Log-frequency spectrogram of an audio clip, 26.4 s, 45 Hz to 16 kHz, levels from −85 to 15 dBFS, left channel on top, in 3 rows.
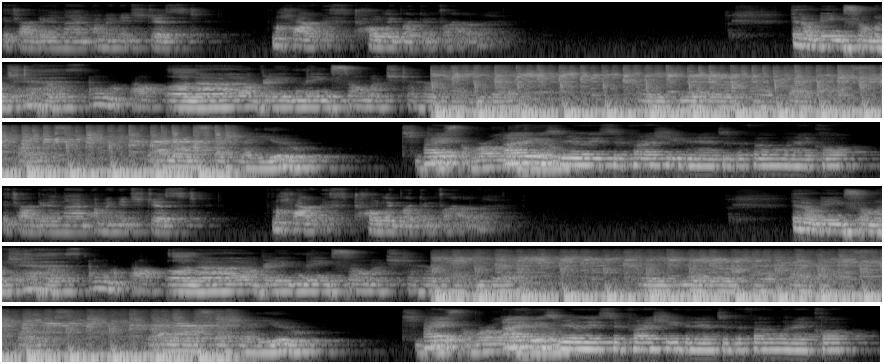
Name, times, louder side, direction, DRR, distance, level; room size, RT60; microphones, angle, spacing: voice 1, 0.0-1.8 2.7-4.9 8.8-10.7, right 1 dB, 25° right, 0 dB, 1.4 m, -29 dB
voice 2, 7.9-9.5 10.4-14.0 15.1-18.3 19.0-20.6 21.6-23.2, equal, 35° left, -3 dB, 2.2 m, -24 dB
sound 1, 13.1-19.9, equal, 85° left, 2.2 m, -20 dB
voice 3, 22.6-26.0, right 1 dB, 90° right, -2 dB, 1.1 m, -20 dB
12.5 x 6.8 x 2.7 m, 0.84 s
head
